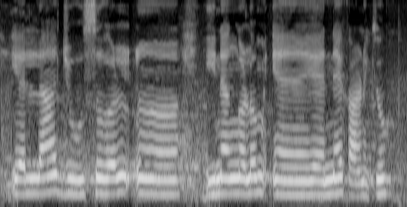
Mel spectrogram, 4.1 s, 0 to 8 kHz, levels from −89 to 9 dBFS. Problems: constant background noise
